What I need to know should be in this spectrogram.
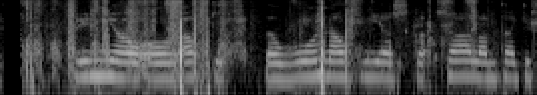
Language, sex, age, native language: Icelandic, male, 18-19, Icelandic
